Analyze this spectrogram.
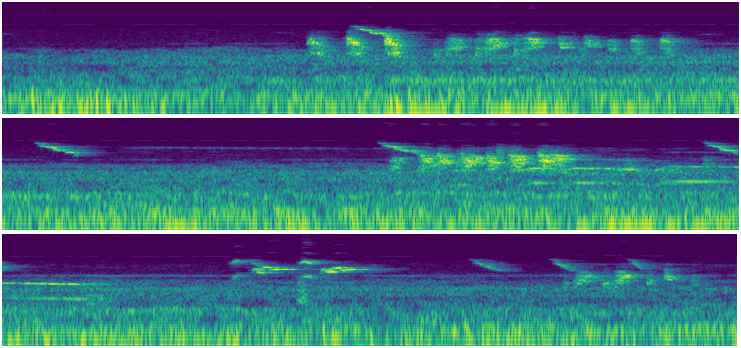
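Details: Caged yellow-vented bulbul sunned in the morning, singing scattered bursts of rapid, chattering notes, some clipped and descending, separated by brief pauses, with a steady low background rumble.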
